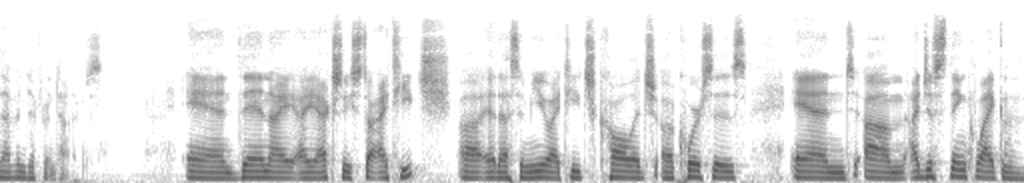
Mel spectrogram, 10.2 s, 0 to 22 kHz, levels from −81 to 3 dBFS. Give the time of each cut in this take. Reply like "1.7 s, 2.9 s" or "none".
1.7 s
